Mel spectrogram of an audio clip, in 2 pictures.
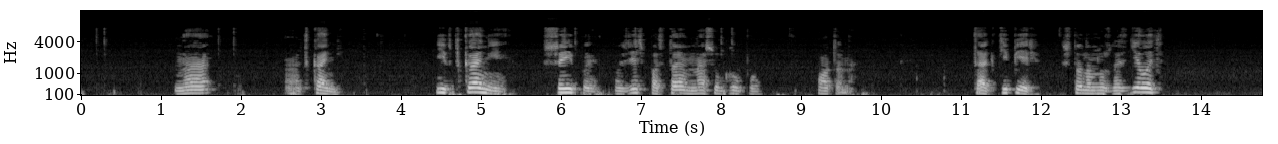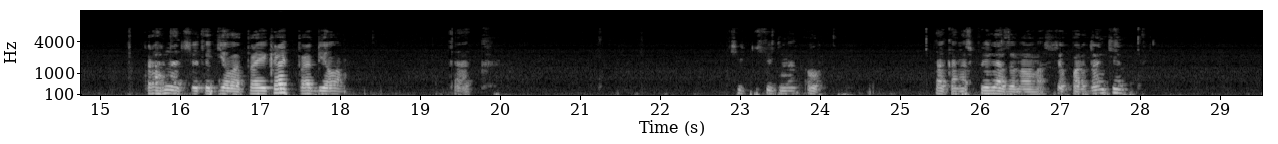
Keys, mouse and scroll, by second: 0.1 click, 3.4-5.3 scroll down 28, 6.0 click, 6.9 click, 14.0-15.2 scroll down 2, 15.2 scroll down 1, 15.2 space, 19.2 space, 21.1 click, 22.7 click, 28.0 click.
